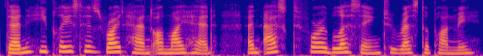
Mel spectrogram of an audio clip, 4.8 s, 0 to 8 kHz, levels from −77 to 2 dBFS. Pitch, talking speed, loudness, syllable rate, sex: 205 Hz, 225 wpm, -20 LUFS, 5.1 syllables/s, female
